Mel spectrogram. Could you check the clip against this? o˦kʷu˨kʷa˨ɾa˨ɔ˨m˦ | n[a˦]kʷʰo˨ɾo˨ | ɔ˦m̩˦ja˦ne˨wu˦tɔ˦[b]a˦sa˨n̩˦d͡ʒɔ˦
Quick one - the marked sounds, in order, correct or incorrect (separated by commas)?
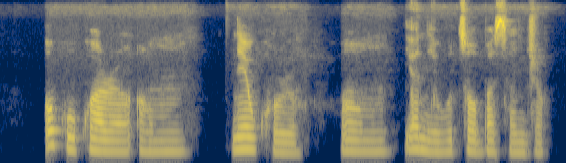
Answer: incorrect, correct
